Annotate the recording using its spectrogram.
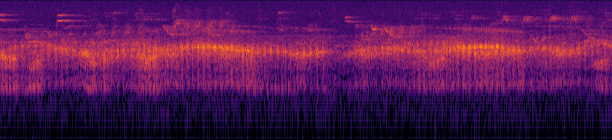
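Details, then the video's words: Dawn chorus of frogs on a small forest-edge lake among calamus and water lilies, a continuous buzzing croak that swells and fades, with faint bird twitters high above. "The sounds of morning frogs croaking"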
